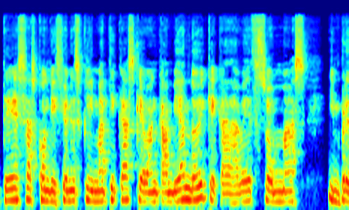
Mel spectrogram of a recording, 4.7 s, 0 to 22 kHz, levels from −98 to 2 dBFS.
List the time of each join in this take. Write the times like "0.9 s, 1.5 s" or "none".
none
